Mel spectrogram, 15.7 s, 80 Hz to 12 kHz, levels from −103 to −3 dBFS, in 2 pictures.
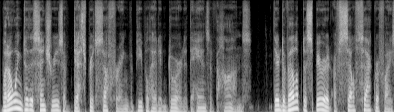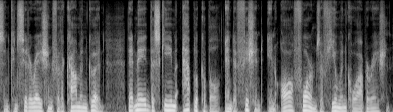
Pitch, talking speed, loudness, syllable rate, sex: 110 Hz, 170 wpm, -20 LUFS, 5.5 syllables/s, male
